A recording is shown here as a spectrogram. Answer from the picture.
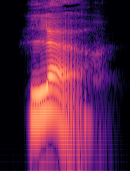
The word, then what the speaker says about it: leurs: There are two ways to say their in French leur and leurs. So yes, you heard that right. They do sound exactly the same, but one has a silent S and the other doesn't.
